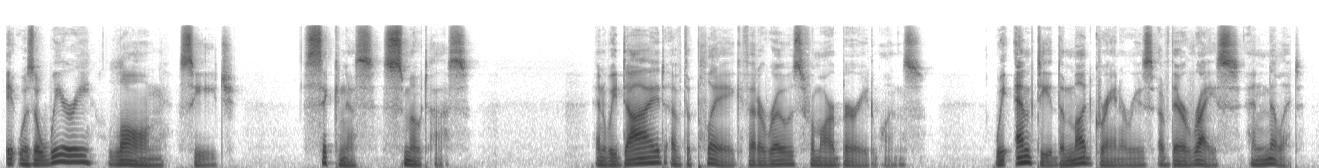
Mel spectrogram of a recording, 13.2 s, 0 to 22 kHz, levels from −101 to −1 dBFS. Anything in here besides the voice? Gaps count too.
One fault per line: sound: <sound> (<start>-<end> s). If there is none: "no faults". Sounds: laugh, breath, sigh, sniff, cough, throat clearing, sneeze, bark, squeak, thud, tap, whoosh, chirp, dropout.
no faults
